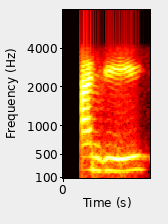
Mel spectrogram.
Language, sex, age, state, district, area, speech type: Punjabi, female, 45-60, Punjab, Firozpur, rural, conversation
